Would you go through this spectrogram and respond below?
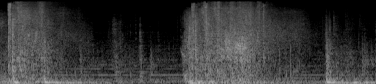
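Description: Gunfire and blasts in the video game The Outer Worlds 2: heavy bursts of shooting come in three waves, each opening with a sharp thump and decaying into a roaring tail.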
